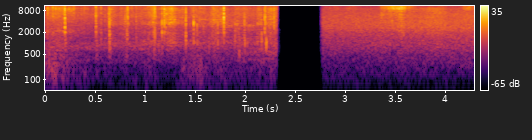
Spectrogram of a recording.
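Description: Irregular clicks, knocks and rustles of a handheld camera being carried along, with footfalls, stopping abruptly a little past halfway; after a brief gap of silence, a steady hiss of wind on the microphone.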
